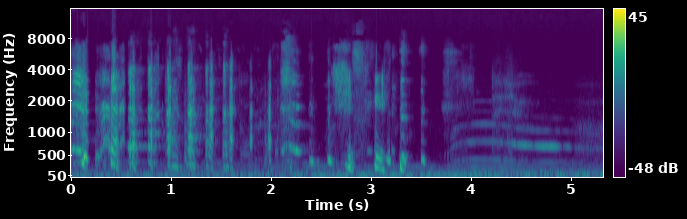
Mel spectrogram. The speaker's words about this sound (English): Oh, good kitty.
